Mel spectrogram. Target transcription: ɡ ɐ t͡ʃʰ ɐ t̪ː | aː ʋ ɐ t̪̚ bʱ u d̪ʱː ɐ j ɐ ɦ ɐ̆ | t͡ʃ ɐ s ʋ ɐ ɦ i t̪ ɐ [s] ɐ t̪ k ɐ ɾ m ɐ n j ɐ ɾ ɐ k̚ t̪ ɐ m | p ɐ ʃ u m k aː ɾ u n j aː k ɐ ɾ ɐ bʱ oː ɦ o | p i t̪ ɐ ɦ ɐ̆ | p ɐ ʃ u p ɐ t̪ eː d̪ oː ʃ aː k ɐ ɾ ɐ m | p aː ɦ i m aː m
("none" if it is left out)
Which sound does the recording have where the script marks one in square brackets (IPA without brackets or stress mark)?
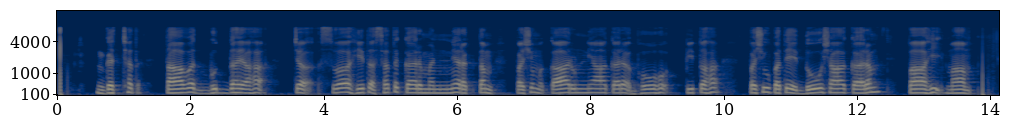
s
